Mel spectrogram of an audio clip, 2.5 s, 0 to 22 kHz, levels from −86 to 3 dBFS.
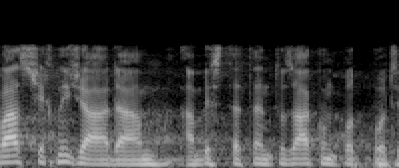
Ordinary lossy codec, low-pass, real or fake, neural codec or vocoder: AAC, 96 kbps; 7.2 kHz; fake; codec, 16 kHz, 16 kbps, FunCodec, trained on LibriTTS, 50 frames a second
